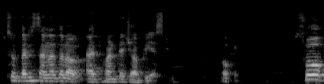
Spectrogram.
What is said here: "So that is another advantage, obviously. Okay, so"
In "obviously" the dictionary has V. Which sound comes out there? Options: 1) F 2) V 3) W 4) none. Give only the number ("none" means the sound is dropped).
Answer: 4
